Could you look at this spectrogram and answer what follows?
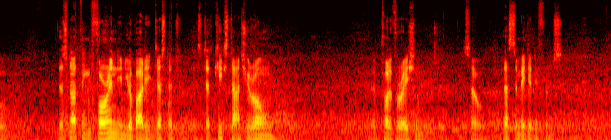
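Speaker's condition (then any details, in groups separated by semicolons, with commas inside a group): No condition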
